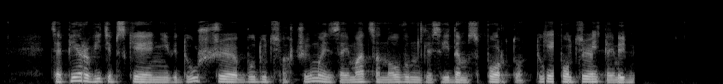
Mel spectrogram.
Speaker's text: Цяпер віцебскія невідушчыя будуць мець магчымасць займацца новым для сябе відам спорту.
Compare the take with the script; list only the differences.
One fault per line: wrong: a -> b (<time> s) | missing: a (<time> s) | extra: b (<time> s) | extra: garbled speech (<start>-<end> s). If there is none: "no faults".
missing: мець (2.8 s)
missing: сябе (4.4 s)
extra: garbled speech (5.3-6.4 s)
